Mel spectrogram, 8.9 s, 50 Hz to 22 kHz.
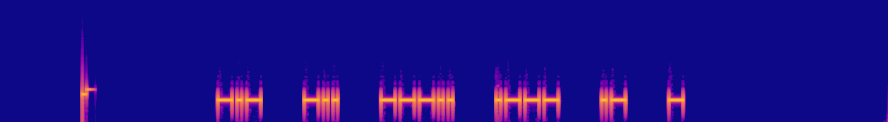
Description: Morse code, heard as a keyed tone, about 25 wpm, spaced as for 14 wpm, 700 Hz. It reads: KD8JAT
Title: USA Call Signs - 6 Characters - 3x Character Spacing - 25wpm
